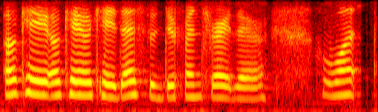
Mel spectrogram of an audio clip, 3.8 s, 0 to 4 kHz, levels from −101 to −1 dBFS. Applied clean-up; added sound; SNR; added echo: none; none; none; none.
